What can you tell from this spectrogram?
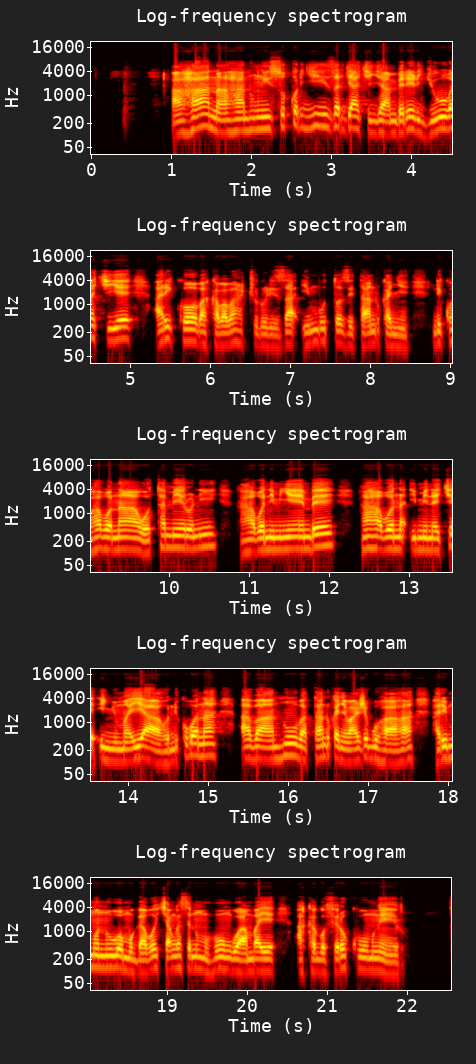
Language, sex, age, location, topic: Kinyarwanda, male, 25-35, Musanze, finance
